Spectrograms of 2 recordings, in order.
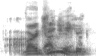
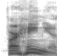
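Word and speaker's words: Varginha: an alien from the I'm gonna pronounce this wrong Virginia Virginia it's Virginia vargenia thank you Brazil UFO landing where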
